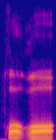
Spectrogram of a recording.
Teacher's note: तो को मोटा, गैन को भी मोटा अदा करना है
